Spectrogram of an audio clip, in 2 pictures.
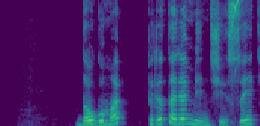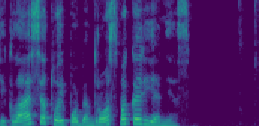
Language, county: Lithuanian, Kaunas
